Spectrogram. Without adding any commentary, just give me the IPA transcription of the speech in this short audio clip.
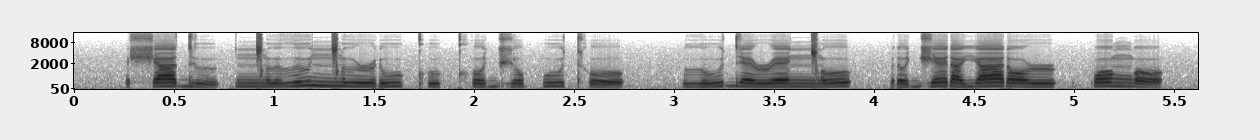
ʃadɯ | ŋ͡ǀɯðɯŋ͡ǀɯɹ ɾukʼu kʰod͡ʒoputʰo | ðu dɛɹɛŋ͡ǀo | ɾɤd͡ʒɛɾa jaɾɔɹ | pɔŋɔ

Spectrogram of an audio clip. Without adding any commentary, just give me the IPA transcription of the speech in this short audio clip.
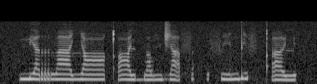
mʲarvaː ʎɑːqʼɑːlʲ bəlˠnd͡ʒaf | findif qʼəlʲ

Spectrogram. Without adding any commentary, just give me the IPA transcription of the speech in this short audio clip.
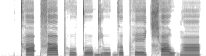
kʰa˨ʔsa˧ pʰu˧t̪o˧ɡju˧ɡə˥˧ pʰe˦t͡ɕʰa˥˧w ɡã˦

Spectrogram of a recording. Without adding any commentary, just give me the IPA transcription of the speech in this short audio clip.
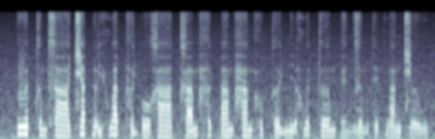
vɛ˦˥p̚xə˧˩m saː˧˩t͡ɕa˦˥t̚ɗə̰˧˥jhwa˦˥t̚ hə̰˧˨jʔo˧˩xaː˨˩t̚xa̰˧˥m hə˦˥t̚ʔa˨˦m ha˧mhu˦˥p̚kə̰ː˧˨j nḭ˧˨ə̯hwə˦˥t̚t̪əː˨˦mʔɛ̤˨˩ŋ zə˧˩mkḛ˧˨kwa˨˦ŋt͡ɕə˧˩˨w

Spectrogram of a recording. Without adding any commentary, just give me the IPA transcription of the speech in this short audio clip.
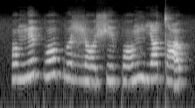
ɔŋɛ bɔbɤ ɮɔ ʃepɔ ŋitˤo

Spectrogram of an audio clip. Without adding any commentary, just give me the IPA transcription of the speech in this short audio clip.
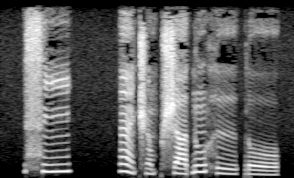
sĩ˧ | ɛ̃˦˨t͡ʃɔ̃˨p ʃa˨ɗũ˧hɨ˨ | ɾo˨

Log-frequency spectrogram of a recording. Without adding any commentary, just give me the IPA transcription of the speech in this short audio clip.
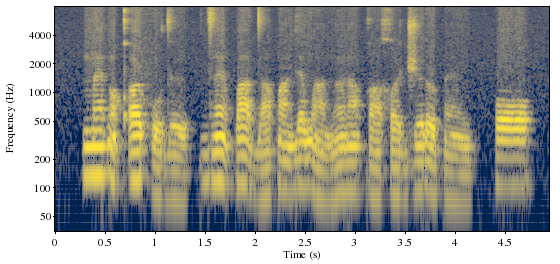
mɛ̃˦ɗõ˨qʼə˞˦ fo˨dɘ˨ | d͡zɛ̃˦˨pa˦˨ da˨˦pã˦ɡɛ˦ wã˨ɡœ̃˦ɾã˦ qa˨χœ˨ d͡ʒɘ˦ ɾə˞˨pɛ̃˨i̯ | ɔ˦

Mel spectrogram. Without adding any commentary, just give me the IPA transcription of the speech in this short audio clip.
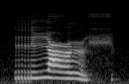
ri ʕʏç

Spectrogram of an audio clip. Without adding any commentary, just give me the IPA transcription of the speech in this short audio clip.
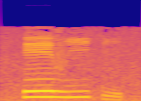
eː˦viː˦k͡pi˨

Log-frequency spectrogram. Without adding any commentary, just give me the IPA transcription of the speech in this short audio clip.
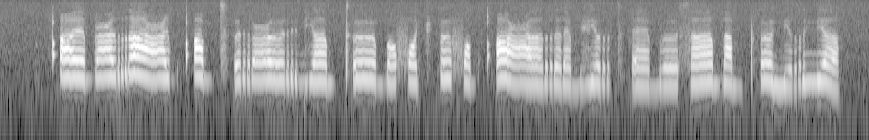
qʼɛːbʕə ra ʕibqʼɐbt͡sʼɵr ʕɵːrbjɐːbtʼɵːbɾɔ fɔt͡ʃʼɵfɔb qʼɤʕɐː rəɾɛbvʲort͡sʼɛː bɵːsɐːbɾab pʼɵmʲor mʲɐ

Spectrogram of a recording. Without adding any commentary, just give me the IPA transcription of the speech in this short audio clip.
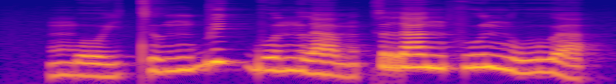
moː˩˦jtʰɯ˦˥ŋ be˥˩k̚bo˧nla˨˩m kra˥˩nfu˥˩n wu˥˩a̯

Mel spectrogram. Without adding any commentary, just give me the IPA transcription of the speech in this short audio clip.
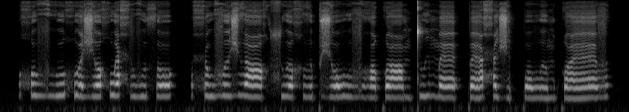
χuvɦuχʷɑ ʒʌχwɪħvuθɔ | ħuvɜʒðɑːχsʷəːχ ðəpʒɔβʊv ɦɒqʷɑːmtʷimæːʔ pæħiʒɪʔpɔ βəːmqʷæːv

